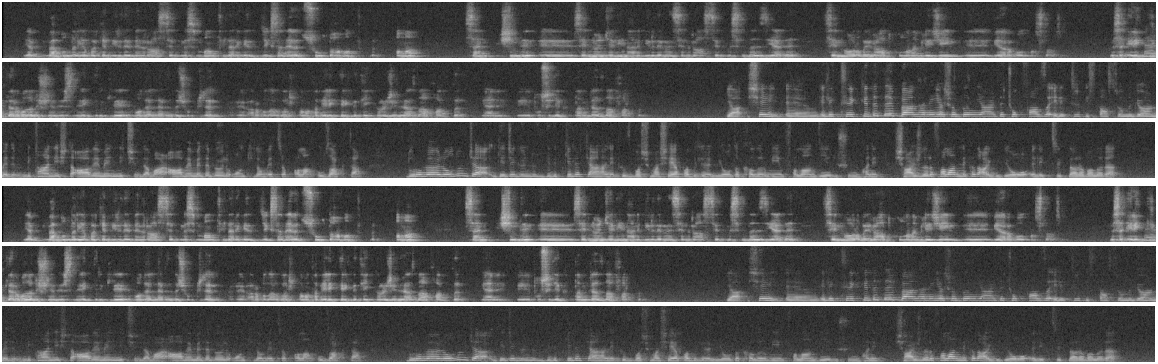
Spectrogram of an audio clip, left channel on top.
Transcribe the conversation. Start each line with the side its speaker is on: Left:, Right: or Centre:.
Right: ya ben bunları yaparken birileri beni rahatsız etmesin mantığıyla hareket edeceksen evet su daha mantıklı. Ama sen şimdi e, senin önceliğin hani birilerinin seni rahatsız etmesinden ziyade senin o arabayı rahat kullanabileceğin e, bir araba olması lazım. Mesela elektrikli
Left: He.
Right: araba da düşünebilirsin. Elektrikli modellerde de çok güzel e, arabalar var. Ama tabii elektrikli teknoloji biraz daha farklı. Yani e, fosil yakıttan biraz daha farklı.
Left: Ya şey e, elektrikli de ben hani yaşadığım yerde çok fazla elektrik istasyonu görmedim. Bir tane işte AVM'nin içinde var. AVM'de böyle 10 kilometre falan uzakta. Durum öyle olunca gece gündüz gidip gelirken hani kız başıma şey yapabilirim, yolda kalır mıyım falan diye düşündüm. Hani şarjları falan ne kadar gidiyor o elektrikli arabaların?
